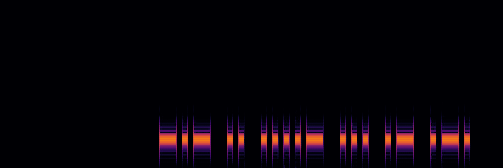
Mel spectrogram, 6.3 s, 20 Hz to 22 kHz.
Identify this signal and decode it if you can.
Morse code, heard as a keyed tone, about 17 wpm, 700 Hz. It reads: KI4SAR
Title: USA Call Signs - 6 Characters - Repeated 3x - 17wpm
